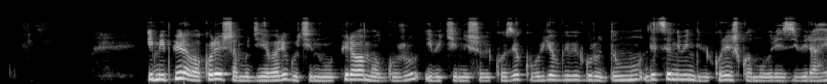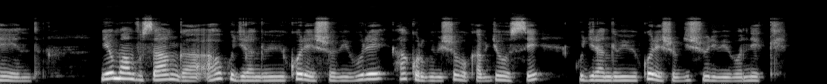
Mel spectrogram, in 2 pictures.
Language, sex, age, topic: Kinyarwanda, female, 25-35, education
